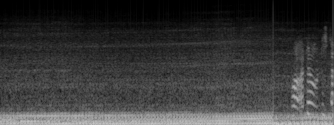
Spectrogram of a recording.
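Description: Motorcycle engine running as the bike is ridden, its note climbing gently in pitch through the middle and changing abruptly near the end.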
